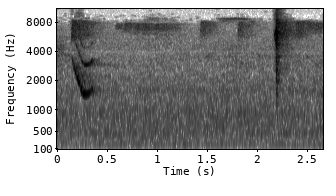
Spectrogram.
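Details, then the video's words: Brown thrasher making an unfamiliar sound at Maple Grove Cemetery on 8 July 2023: one loud, slurred whistle dropping steeply from high to low, followed by a brief sharp click, over a faint high insect hiss. "Brown Thrasher making unfamiliar sound"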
